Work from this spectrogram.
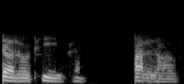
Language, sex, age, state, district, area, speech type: Urdu, female, 60+, Uttar Pradesh, Rampur, urban, conversation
